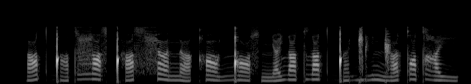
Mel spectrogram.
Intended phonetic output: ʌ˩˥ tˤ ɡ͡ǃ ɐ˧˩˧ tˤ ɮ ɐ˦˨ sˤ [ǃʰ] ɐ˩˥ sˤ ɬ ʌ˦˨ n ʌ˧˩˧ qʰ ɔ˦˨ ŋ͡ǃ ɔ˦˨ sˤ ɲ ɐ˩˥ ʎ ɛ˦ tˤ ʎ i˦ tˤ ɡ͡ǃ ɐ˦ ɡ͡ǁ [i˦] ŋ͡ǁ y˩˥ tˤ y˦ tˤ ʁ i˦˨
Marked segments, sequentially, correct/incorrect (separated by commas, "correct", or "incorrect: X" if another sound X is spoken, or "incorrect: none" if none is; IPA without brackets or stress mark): correct, correct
